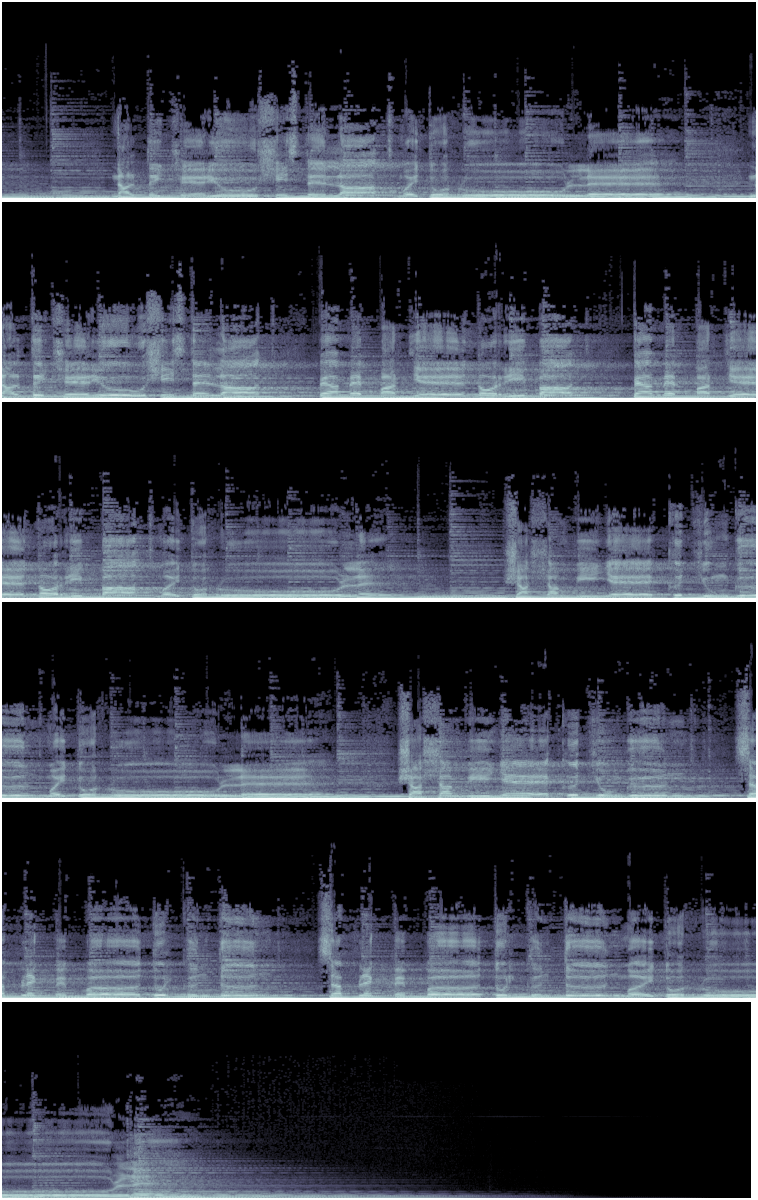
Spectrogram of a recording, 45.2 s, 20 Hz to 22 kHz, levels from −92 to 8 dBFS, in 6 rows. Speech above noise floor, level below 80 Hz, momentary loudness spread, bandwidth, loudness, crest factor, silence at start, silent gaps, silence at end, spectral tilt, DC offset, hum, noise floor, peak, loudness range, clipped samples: 66 dB; -40 dBFS; 6 LU; 12.5 kHz; -16 LUFS; 16 dB; 0 s; none; 2.95 s; -5.5 dB/octave; under 0.1%; 50 Hz at -40 dBFS; -82 dBFS; 0 dBFS; 2 LU; under 0.1%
